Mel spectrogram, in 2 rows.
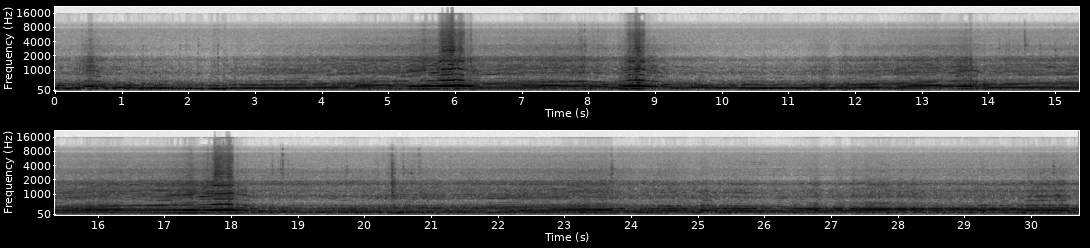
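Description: Honda S2000's four-cylinder engine heard from inside the cabin, running at low revs that rise and fall gently at low road speed. It gives three short, loud rev blips about six, nine and eighteen seconds in.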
